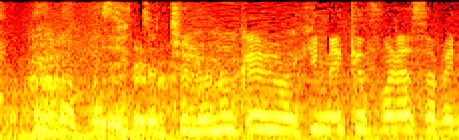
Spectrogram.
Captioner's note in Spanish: Risas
